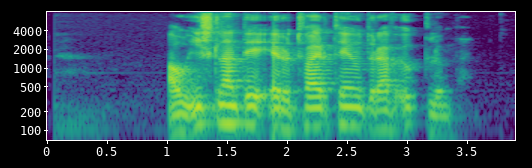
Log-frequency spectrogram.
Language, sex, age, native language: Icelandic, male, 60-69, Icelandic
